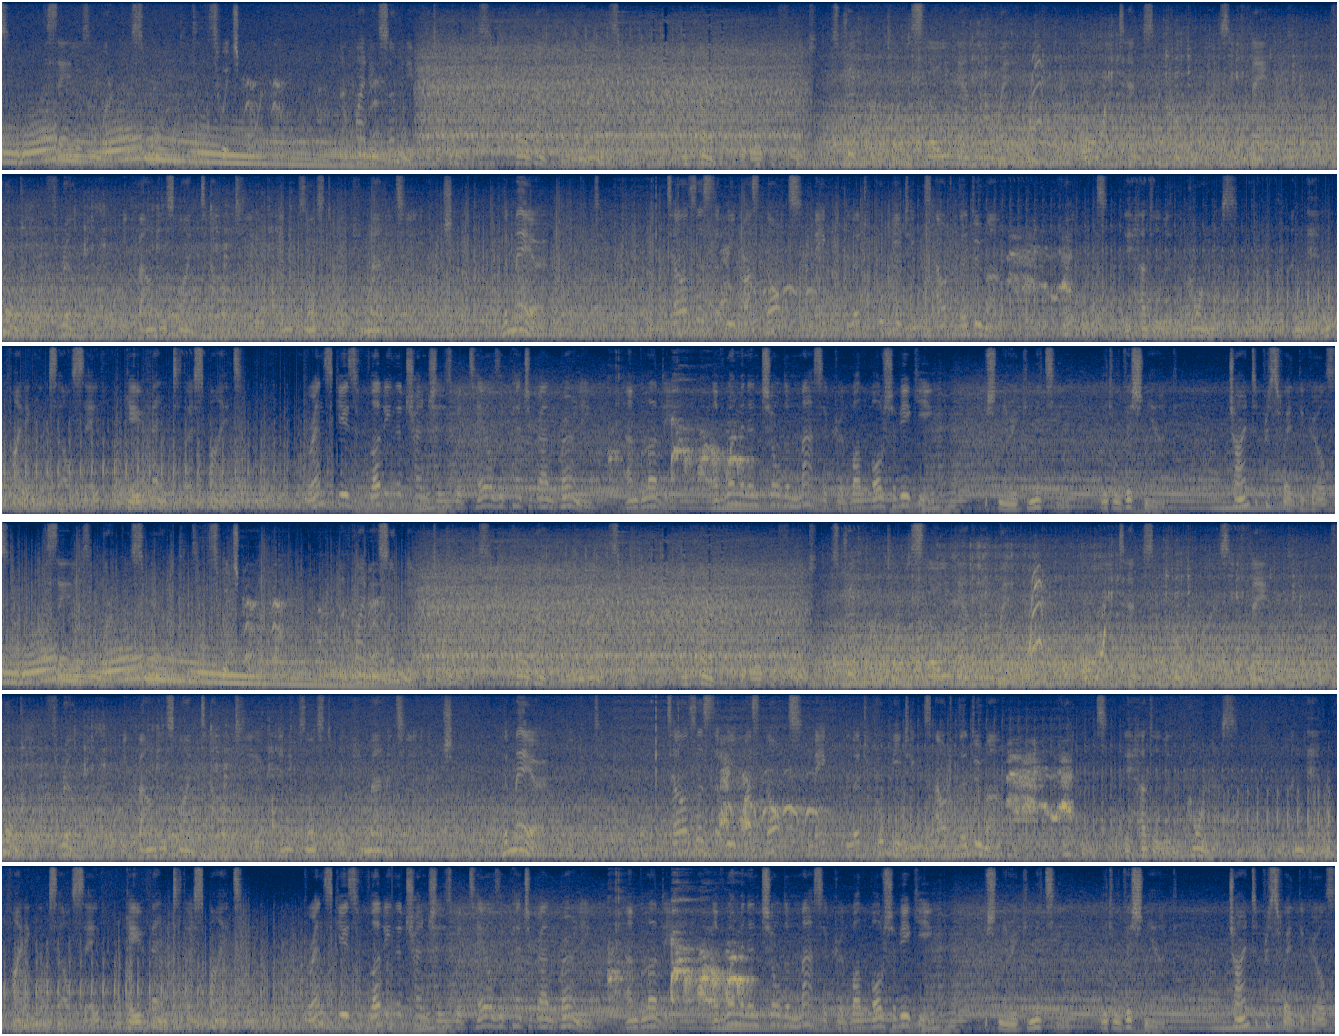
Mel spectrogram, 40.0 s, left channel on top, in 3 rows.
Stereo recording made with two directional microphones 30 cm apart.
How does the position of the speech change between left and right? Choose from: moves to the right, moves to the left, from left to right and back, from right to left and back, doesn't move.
doesn't move.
